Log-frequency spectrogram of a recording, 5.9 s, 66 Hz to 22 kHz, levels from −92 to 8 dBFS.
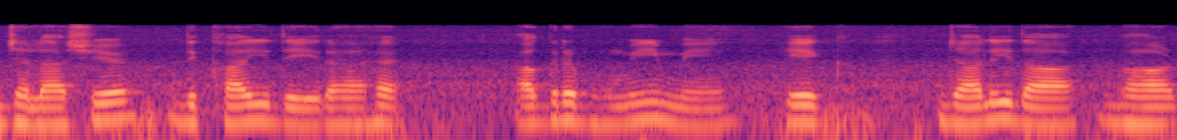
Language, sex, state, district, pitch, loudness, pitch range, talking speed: Hindi, male, Punjab, Kapurthala, 135 Hz, -17 LUFS, 130-145 Hz, 110 wpm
